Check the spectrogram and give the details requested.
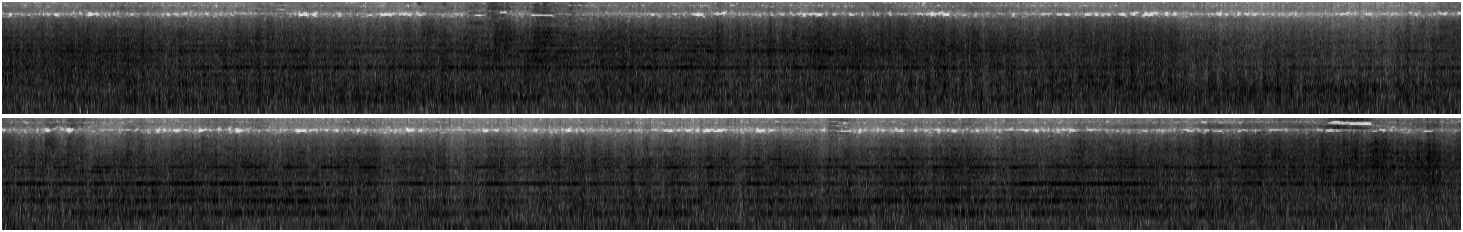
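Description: Freight cars of a long train rolling past close by (tank cars, then autoracks, then double-stack container cars): a steady rumble of steel wheels on the rails with a constant whine over it, the whine growing stronger about halfway through.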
